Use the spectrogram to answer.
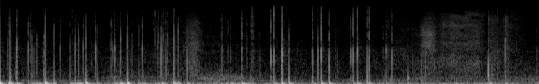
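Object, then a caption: Soft plastic pouch filled with gel and beads. Long nails scratch a palm-sized, soft, clear purple plastic gel ice pack filled with gel and glitter beads, held close to the microphones. The result is a quick, irregular run of crisp scratching and tapping clicks with a soft crackle, each one dying away almost instantly over a heavy low-frequency thump.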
